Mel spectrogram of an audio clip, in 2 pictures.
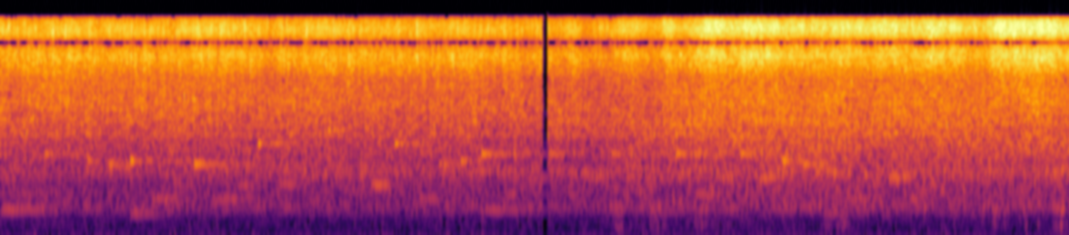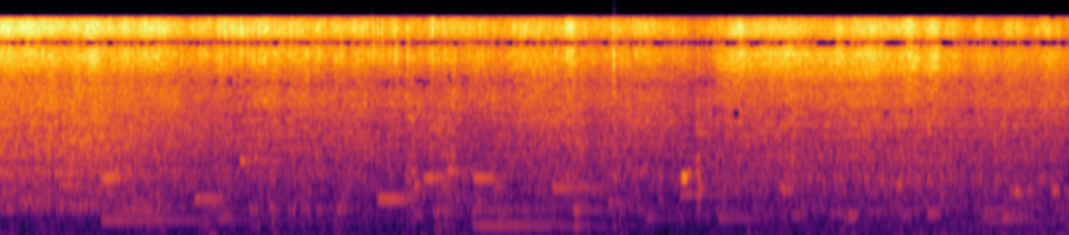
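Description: Potato and vegetable pieces sizzling as they fry in oil in a metal karai, with a spatula stirring them. Near the end, water is poured into the hot pan. A soft background melody plays underneath.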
